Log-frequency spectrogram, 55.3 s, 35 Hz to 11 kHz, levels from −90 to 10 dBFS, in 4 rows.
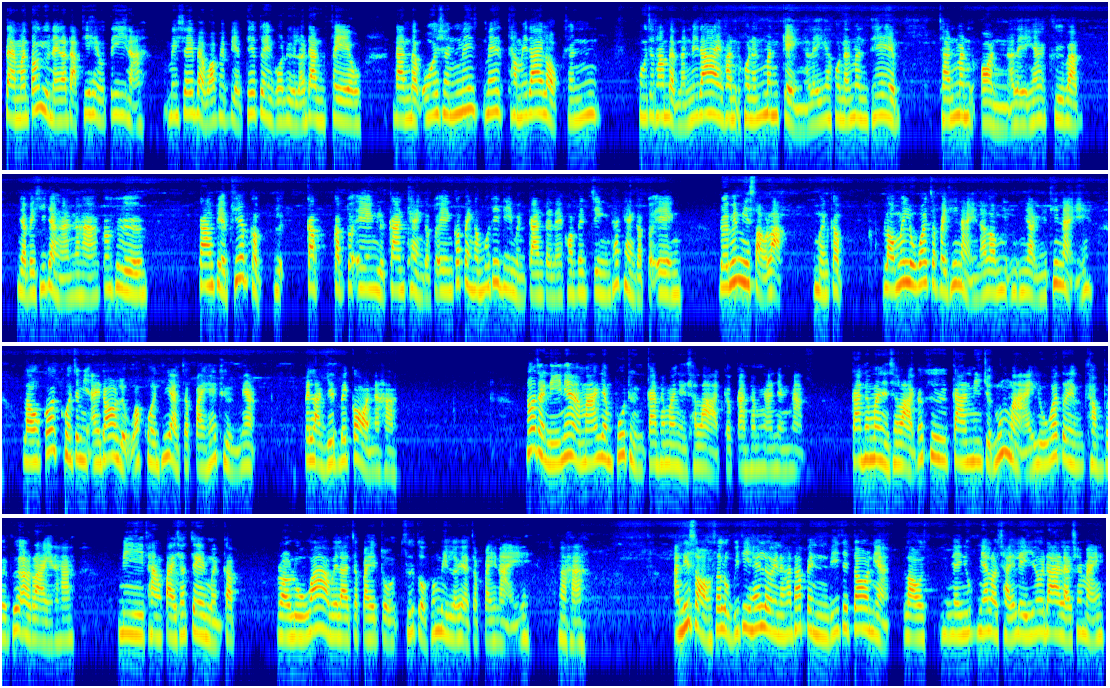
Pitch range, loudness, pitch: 190-240 Hz, -21 LUFS, 210 Hz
